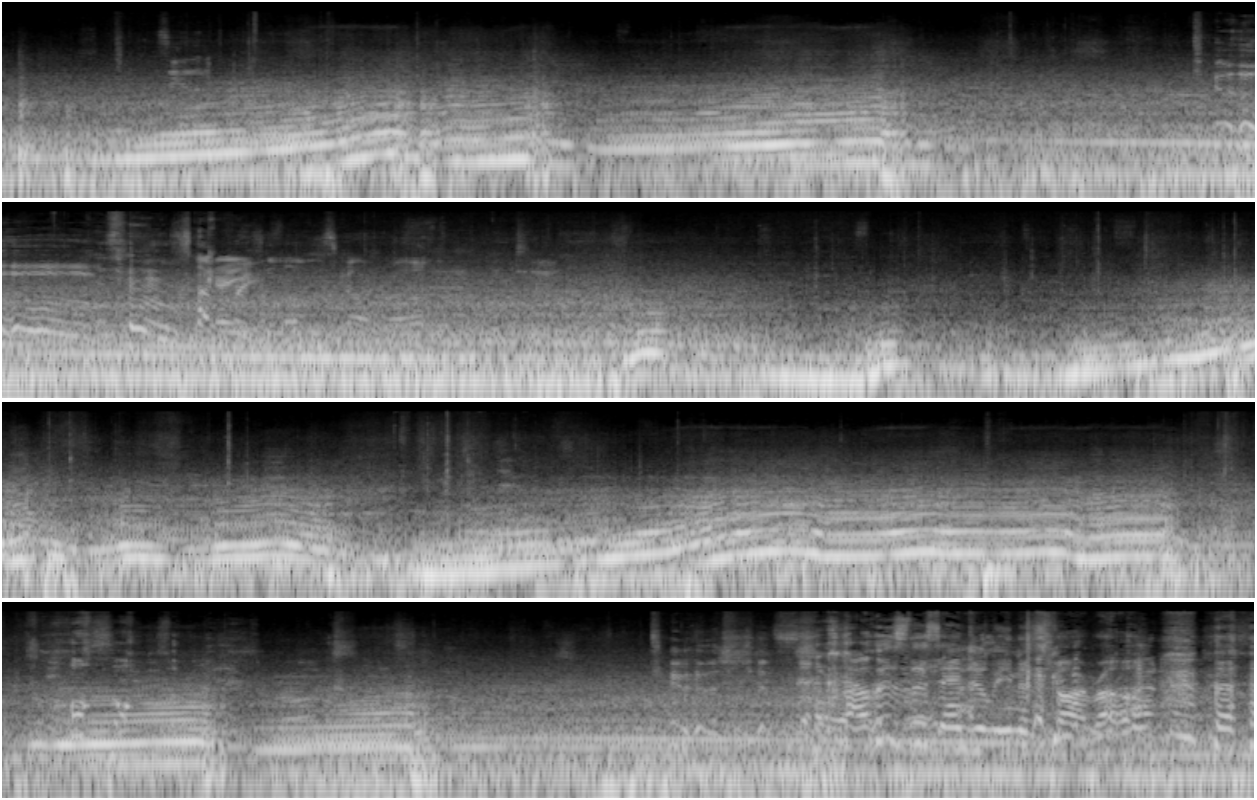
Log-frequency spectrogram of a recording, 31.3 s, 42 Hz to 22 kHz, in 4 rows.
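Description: Stage 2 tuned BMW F80 M3's twin-turbo inline-six, heard from inside the cabin, pulling hard through the gears: the engine note climbs and then drops at each shift, several pulls in a row.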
